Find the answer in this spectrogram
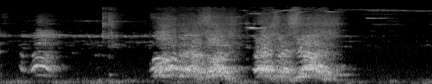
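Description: A single voice calls out, then a squad of BOPE police trainees shouts two loud unison war cries, each about a second long.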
